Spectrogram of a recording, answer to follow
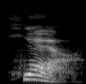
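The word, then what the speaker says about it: Qar: Number 2, I want you to write Quar. Quar. And Koyataza is spelled Q-A-Y-A-T-A-Z-A.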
